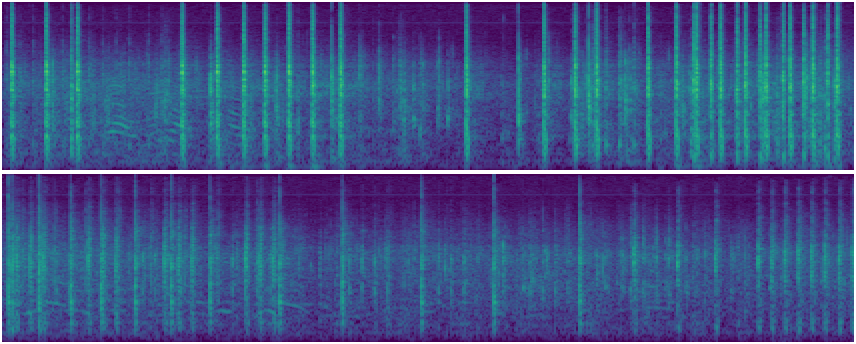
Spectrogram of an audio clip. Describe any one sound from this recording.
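Paintball markers fire in rapid bursts of sharp pops nearby and all around.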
